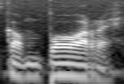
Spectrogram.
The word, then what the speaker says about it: Compaoré: He is Blaise Compaoré.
